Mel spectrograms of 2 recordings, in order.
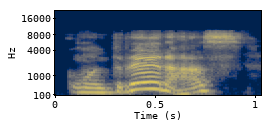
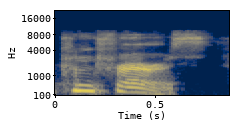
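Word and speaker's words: Contreras: gosh hi thank you uh well the correct pronunciation is contas but that's really hard so we'll make so we'll make it contrarious so so good evening cat ladies for Kamala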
